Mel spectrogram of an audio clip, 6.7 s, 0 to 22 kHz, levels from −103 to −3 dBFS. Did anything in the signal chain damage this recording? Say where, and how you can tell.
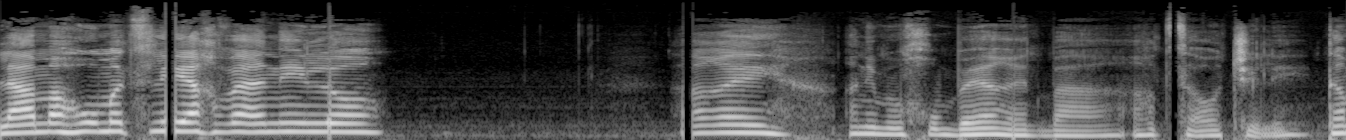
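Yes. Three short holes open in the speech, at 0.83 to 0.88 s (about 50 ms), 3.41 to 3.46 s (about 49 ms) and 5.85 to 5.89 s (about 42 ms), with softened edges before the sound resumes where it stopped. These are gaps at joins of encoded pieces, a codec-stage fault: separately encoded segments were spliced without trimming each run's start-up delay and final-frame padding.

Two brief dropouts, at 1.64 s and 5.06 s, are each a 5.8 ms block of digital silence with hard edges and no fade. That length fits a 256-sample buffer, which points to the driver or buffer stage: the program failed to fill an output block in time, so it went out as zeros.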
